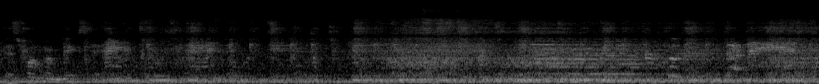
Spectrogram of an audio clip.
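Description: A film soundtrack played back from a screen and picked up by a phone: music and voices over a steady low hum, the music swelling and growing louder from about four seconds in.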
